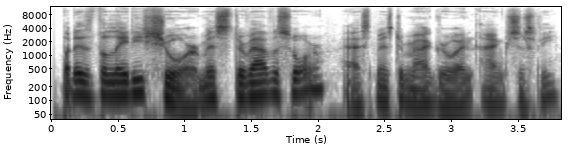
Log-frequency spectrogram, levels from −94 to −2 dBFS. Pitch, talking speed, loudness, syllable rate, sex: 105 Hz, 170 wpm, -17 LUFS, 5.1 syllables/s, male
